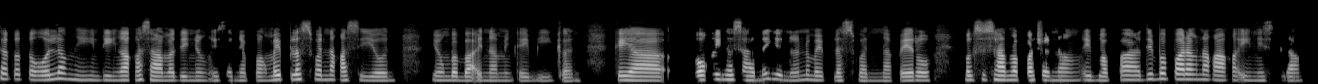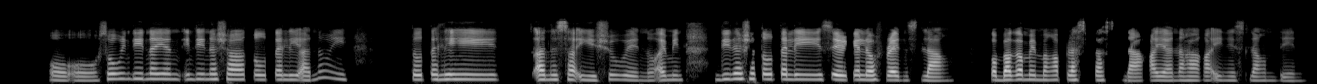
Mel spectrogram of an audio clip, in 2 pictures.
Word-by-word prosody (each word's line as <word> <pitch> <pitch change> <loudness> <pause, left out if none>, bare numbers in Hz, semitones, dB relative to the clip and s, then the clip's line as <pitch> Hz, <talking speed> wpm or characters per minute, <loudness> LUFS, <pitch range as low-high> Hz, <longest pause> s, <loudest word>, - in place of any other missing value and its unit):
sa 250 - +2
totoo 215 -3 -1
lang, 255 +2 0
eh, 205 -2 -7
hindi 200 0 -2
nga 200 - +6
kasama 190 -2 0
din 185 0 -4
'yong 185 - -10
isa 190 0 -10
niya 185 -1 -7
pang 185 0 -7
may 210 - +6
+1 225 -1 0
na 215 - 0
kasi 195 -2 -2
'yon, 180 0 -2 0.4
'yong 190 -1 -4
babae 185 -1 +1
naming 175 0 -6
kaibigan, 175 -1 -9 0.3
kaya 185 -2 +5 0.3
okey 215 +4 +5
na 220 -1 0
sana 195 -3 -1
'yon 230 -5 -3
'no 185 - -4
na 215 - -6
may 200 -3 -2
+1 180 -1 -5
na 170 - -6
pero 185 +1 +2 0.4
magsasama 205 -1 +4
pa 200 -1 +3
siya 200 0 +1
ng 190 -1 -4
iba 185 -2 -2
pa, 210 0 +1
'di 245 - -1
ba 260 +2 +1
parang 240 -1 +6
nakakainis 200 -3 0 0.2
lang 180 0 -3 0.6
oo 185 -2 -5
so 250 +2 0
hindi 260 0 0
na 250 0 +4
yun 245 -1 0
hindi 235 +2 -1
na 240 - +2
siya 235 -1 +3
totally 220 0 -1
ano, 245 +11 -4
eh, 245 -3 -8 0.7
totally 230 +1 +2 0.4
ano 220 0 +4
sa 220 -1 +2
issue, 210 +2 -3
eh, 195 -2 -3
no, 185 +1 -9
I 195 - +3
mean 215 0 -4 0.4
hindi 235 +3 0
na 255 0 +3
siya 255 -1 +1
totally 230 -1 +2
circle 215 -1 +5
of 210 - 0
friends 195 -1 +4
lang, 175 -1 +1 0.4
kumbaga 210 +2 +5
may 220 -1 -1
mga 210 0 -2
plus-plus 205 -1 -3
na 175 -1 +1
kaya 185 0 +1
nakakainis 190 0 -5
lang 180 0 -7
din. 170 0 -13
205 Hz, 180 wpm, -23 LUFS, 185-225 Hz, 0.7 s, nga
